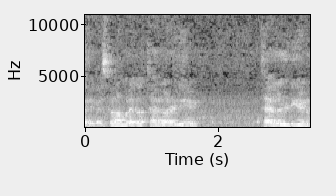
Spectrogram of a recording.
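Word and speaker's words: phthalaldehyde: थैलाल्डिहाइड बोलेंगे हम इसको, थैलाल्डिहाइड। P साइलेंट है इसमें, थैलाल्डिहाइड।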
